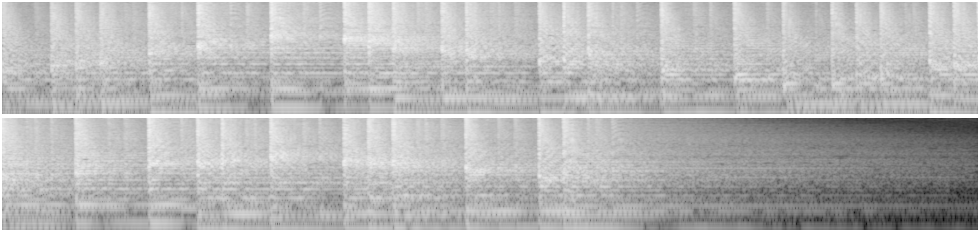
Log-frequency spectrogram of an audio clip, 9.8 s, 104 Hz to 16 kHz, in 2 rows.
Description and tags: sydance5 123bpm
background, beat, chord, dance, dancing, dj, instrumental, intro, loop, pattern, pbm, podcast, radio, sample, sound, stereo, trailer, trance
